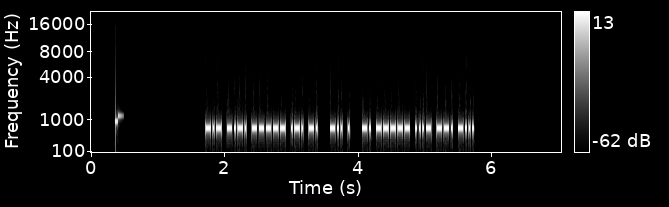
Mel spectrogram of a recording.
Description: Morse code, heard as a keyed tone, about 41 wpm, 690 Hz. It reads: KC0RN DE N0VGB
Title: USA Callsign DE Callsign 45wpm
